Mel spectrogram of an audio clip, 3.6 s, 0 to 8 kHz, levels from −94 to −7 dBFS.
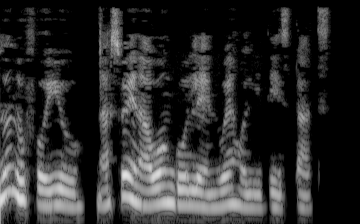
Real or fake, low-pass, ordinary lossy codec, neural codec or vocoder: real; 7.2 kHz; MP3, 32 kbps; none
